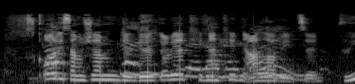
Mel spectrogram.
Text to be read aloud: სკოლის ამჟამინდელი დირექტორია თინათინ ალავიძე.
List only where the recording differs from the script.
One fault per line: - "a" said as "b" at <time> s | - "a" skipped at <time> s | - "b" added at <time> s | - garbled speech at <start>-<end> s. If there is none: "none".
none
